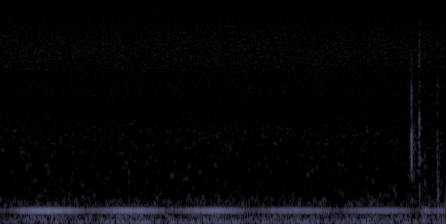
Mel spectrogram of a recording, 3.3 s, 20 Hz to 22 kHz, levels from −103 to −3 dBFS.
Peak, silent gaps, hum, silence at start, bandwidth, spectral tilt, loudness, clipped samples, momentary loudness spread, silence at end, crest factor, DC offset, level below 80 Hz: -50 dBFS; none; none; 0 s; 17.5 kHz; -4.5 dB/octave; -68 LUFS; under 0.1%; 3 LU; 0 s; 20 dB; under 0.1%; -80 dBFS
